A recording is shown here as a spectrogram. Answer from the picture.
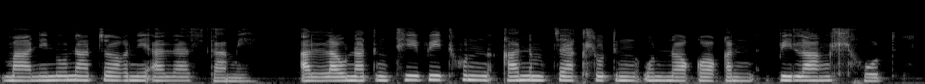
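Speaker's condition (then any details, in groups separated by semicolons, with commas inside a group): No condition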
